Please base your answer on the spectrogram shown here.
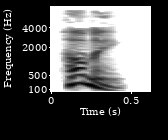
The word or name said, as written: humming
